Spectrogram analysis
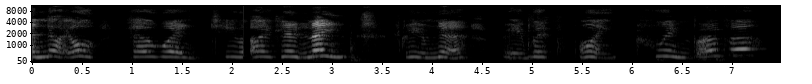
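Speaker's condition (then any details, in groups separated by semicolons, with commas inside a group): Cerebral palsy; not quadriplegic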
